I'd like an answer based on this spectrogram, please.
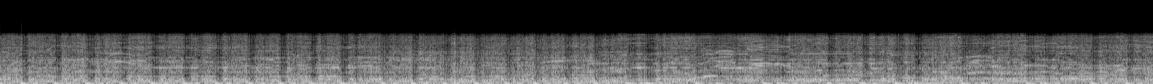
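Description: Live indie rock band playing loudly: a male singer over electric guitars and drums keeping a steady beat.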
